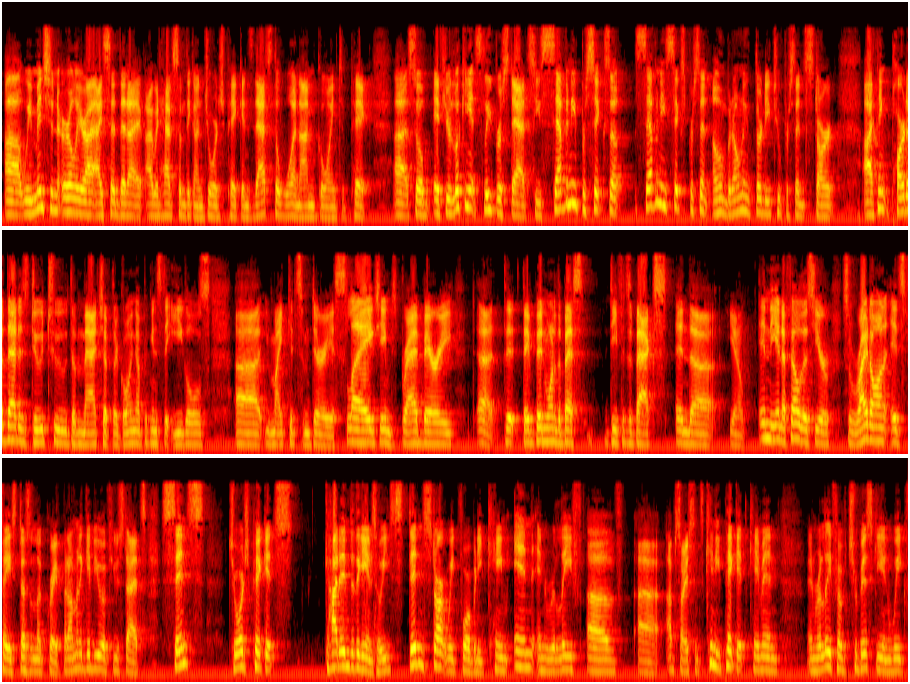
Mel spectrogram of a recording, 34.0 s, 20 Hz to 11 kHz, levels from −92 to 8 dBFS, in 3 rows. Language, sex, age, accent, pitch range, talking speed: English, male, 30-49, American, 135-175 Hz, 235 wpm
